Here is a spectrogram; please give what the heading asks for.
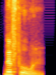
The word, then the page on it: buffoon: Indian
